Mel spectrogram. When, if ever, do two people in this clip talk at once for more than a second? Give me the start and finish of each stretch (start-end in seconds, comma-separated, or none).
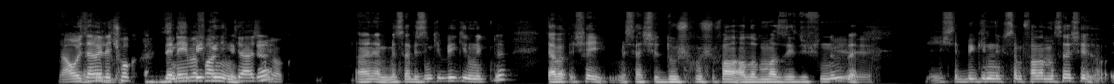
0.8-2.8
